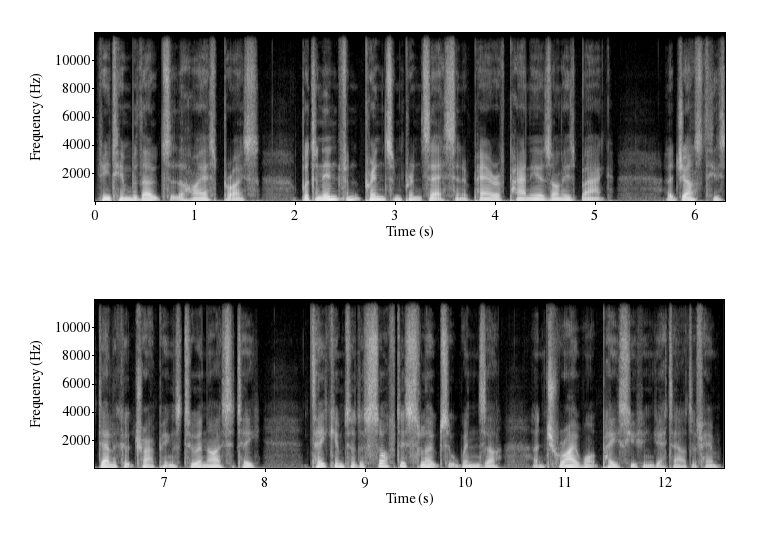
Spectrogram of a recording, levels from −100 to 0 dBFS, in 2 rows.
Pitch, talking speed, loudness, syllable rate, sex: 130 Hz, 225 wpm, -20 LUFS, 5.8 syllables/s, male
